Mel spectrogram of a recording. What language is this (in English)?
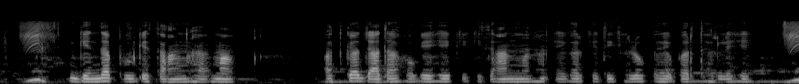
Chhattisgarhi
